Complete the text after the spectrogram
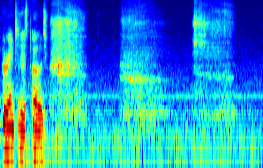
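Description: A man breathes out slowly and deeply.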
